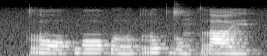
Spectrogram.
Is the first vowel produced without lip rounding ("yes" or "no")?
no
